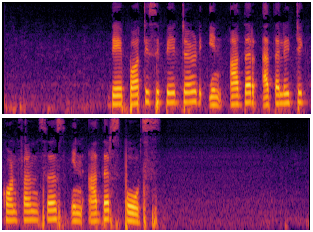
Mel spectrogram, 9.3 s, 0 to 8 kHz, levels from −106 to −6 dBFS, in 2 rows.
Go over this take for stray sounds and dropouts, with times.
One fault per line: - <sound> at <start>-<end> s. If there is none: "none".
none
